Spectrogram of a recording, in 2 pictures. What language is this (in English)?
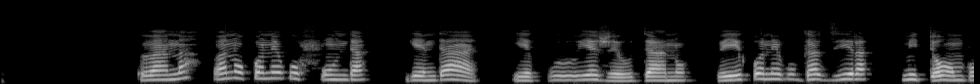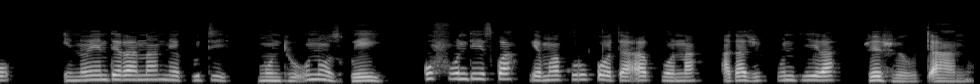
Ndau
